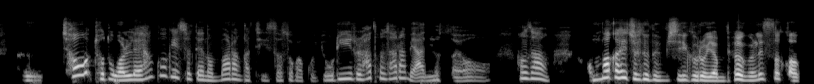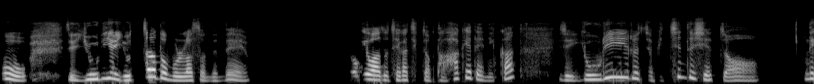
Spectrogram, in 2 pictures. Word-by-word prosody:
그 185 -1 -8 0.2
처음 410 +3 +5
저도 245 -3 -1
원래 205 +2 +5
한국에 350 - -5
있을 255 -5 -7
때는 210 -5 -3
엄마랑 235 +5 -3
같이 190 -1 -14
있어서 180 +1 -14
갖고 165 -2 -16
요리를 245 +4 -3
하던 290 -3 -6
사람이 285 +2 -5
아니었어요. 170 -1 -9 0.3
항상 265 -7 -1 0.4
엄마가 310 +10 +5
해 310 - +8
주는 240 -4 +2
음식으로 195 0 +1
연명을 185 +4 +4
했어 250 +3 -1
갖고 195 +1 +1 0.4
이제 195 - -3
요리의 245 -1 +3
요자도 275 - +5
몰랐었는데 185 0 -3 1.1
여기 200 +5 -2
와서 210 -2 +5
제가 200 +2 -4
직접 - - -13
다 - - -12
하게 270 +3 -3
되니까 230 - -5 0.4
이제 195 -3 -6
요리를 315 +10 +2
진짜 190 -5 -18
미친 325 - -8
듯이 275 -9 -3
했죠. 185 -3 -8 0.4
근데 265 +2 -3
215 Hz, 360 characters per minute, -20 LUFS, 185-260 Hz, 1.1 s, 해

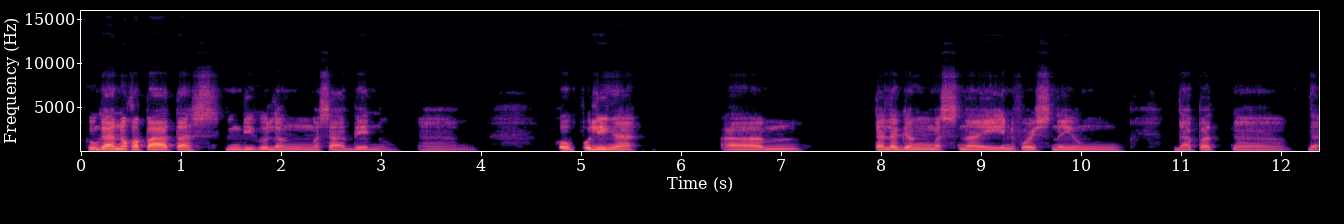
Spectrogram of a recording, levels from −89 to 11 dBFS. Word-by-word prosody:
kung 135 0 -2
gaano 145 0 +7
kapatas, 130 -1 +4
hindi 120 -3 -4
ko 110 - -1
lang 105 -1 -2 0.2
masabi 100 +1 -3
'no. 95 +2 -18 0.2
Um, 90 -2 -18 0.8
hopefully 130 -2 +3
nga, 110 0 0 0.9
um, 110 -2 -2 0.7
talagang 120 -1 +1
mas 115 0 -2
nai-enforce 110 -1 -1
na 105 0 -3
'yung 100 -1 -9 0.5
dapat 100 +1 -4 0.2
na 100 0 -8 0.7
na 110 - -5
110 Hz, 95 wpm, -23 LUFS, 100-120 Hz, 0.9 s, gaano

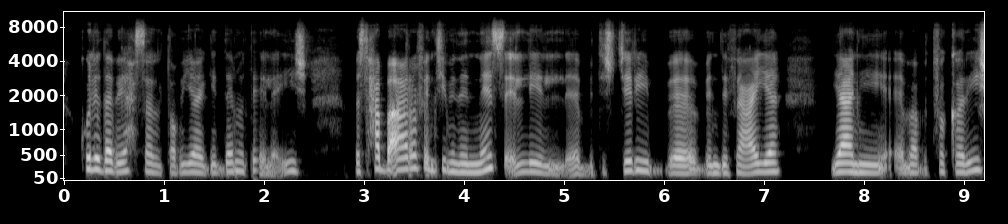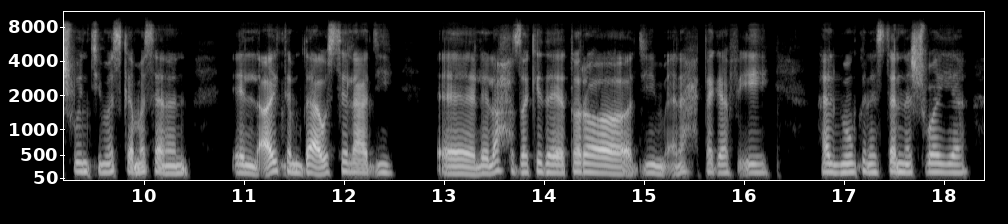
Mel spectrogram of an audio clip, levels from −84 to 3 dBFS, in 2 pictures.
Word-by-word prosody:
كل 225 -1 +2
ده 195 -1 +4
بيحصل 175 -3 -2
طبيعي 160 +1 -3
جدًا 175 +4 -5
ما 185 -1 -4
تقلقيش. 185 -1 -4 0.5
بس 175 - -1
حابّة 225 -4 +5
أعرف 235 +3 +5
أنتِ 205 +1 -2
من 170 -3 -1
الناس 185 +11 +3
اللي 175 +1 -1
ال 145 - -6
بتشتري 190 0 -2
ب 190 -5 -13 0.3
باندفاعية؟ 155 +4 0 0.5
يعني 160 -3 +3
ما 160 - -3
بتفكِّريش 175 +5 0
وأنتِ 175 -2 -2
ماسكة 165 +1 0
مثلًا 145 - 0 0.5
الitem 160 +2 +2
ده - - +6
أو - - +6
السلعة 180 +3 +1
دي 155 -3 -8 0.4
آآ، 140 -2 +2
للحظة 165 +4 -1
كده: 170 -1 -2
يا - - +3
ترى 155 -5 +3
دي 155 -1 -5
م 140 - -3
أنا 140 - -5
هاحتاجها 155 0 -5
في - - -13
إيه، 160 -1 -4 0.5
هل 165 -2 0
ممكن 165 +1 -1
أستنّى 165 0 0
شوية؟ 165 0 -1
165 Hz, 145 wpm, -23 LUFS, 155-180 Hz, 0.5 s, ده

